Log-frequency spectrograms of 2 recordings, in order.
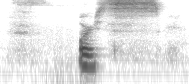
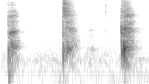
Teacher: Um, so fricative sounds, they last a long time. It is this continuous airflow that's going on to produce f or s as opposed to p-t which are very short sounds.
